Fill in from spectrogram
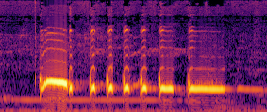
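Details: Singing Bangkok zebra dove: a sustained arched whistle opens the phrase, followed by five evenly spaced short hooting notes and a long falling tone that fades out, with a faint low hum beneath.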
